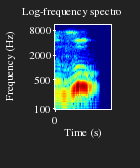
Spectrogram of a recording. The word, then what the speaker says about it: vous: Same way, the plural you is pronounced as vous. Vous.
